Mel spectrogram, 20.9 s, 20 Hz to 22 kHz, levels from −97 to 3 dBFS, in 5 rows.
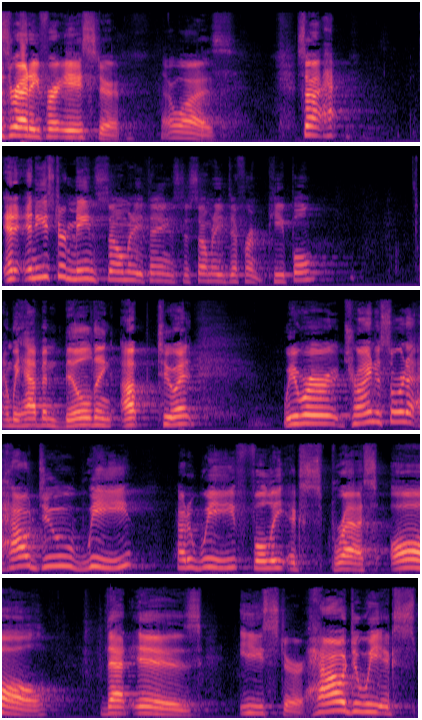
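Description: There are no technical faults to describe in this audio.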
